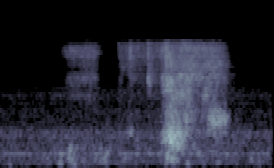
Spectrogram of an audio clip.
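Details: A short, breathy whoosh of air rises and falls over about a second against quiet room noise: mechanical ventilator noise as the speaker's own ventilator delivers a breath during his podcast recording.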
